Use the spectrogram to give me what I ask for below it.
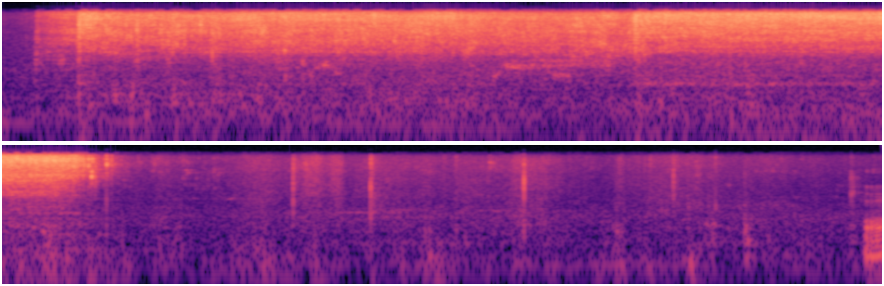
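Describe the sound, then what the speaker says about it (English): Hands are rinsed under a running kitchen tap for about five seconds, a steady loud hiss of water that cuts off abruptly, followed by quieter scattered drips and small handling sounds. "I'm gonna rinse my hands off real quick."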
